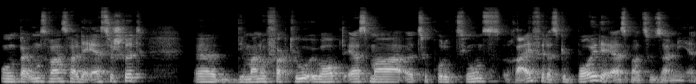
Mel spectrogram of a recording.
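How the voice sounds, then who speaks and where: At a moderate pace, a man speaks in a somewhat breathy voice on a very clean recording with a silent background. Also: medium pitch for a man, ordinary pitch variation. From Germany, Sauerland (Schmallenberg). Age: 30s. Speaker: mustard maker and emergency doctor. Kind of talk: interview.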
